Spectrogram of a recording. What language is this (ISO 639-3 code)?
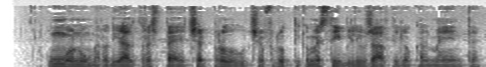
ita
